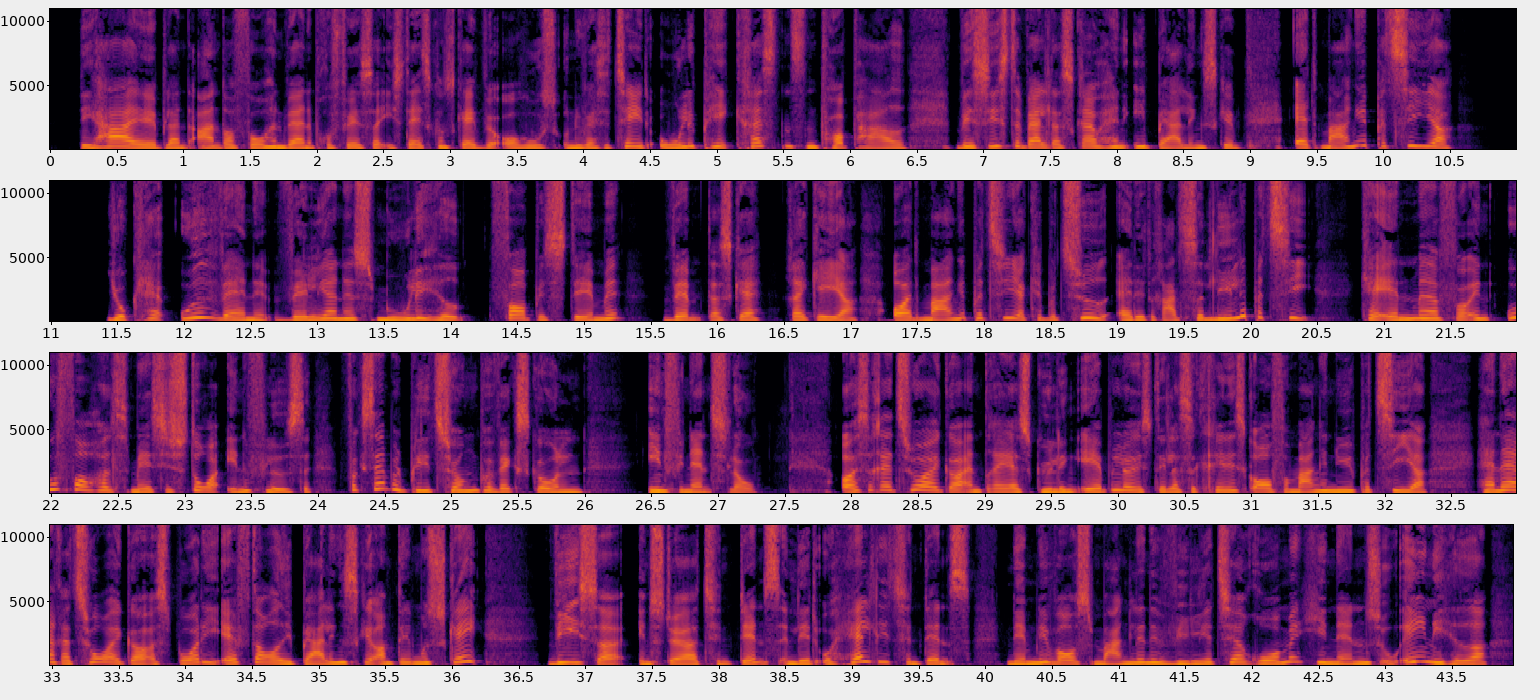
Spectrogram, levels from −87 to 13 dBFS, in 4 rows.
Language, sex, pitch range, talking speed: Danish, female, 215-270 Hz, 150 wpm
